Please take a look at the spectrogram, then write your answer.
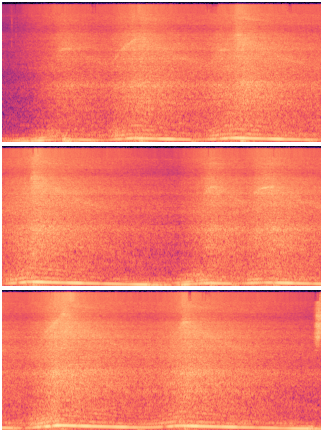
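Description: Vauxhall Corsa VXR Nurburgring Edition with a cat-back exhaust, revved repeatedly in a steady pattern of rising and falling blips, loud and close, with no talk over it.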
